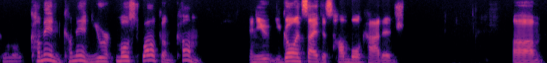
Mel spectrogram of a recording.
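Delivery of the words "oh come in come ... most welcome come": lightly voiced mother. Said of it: "And she's like".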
